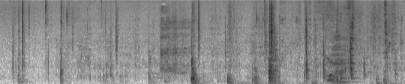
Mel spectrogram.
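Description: Sharp knocks and footsteps on wooden boards and a wooden door as someone walks into a house, sparse at first and busier from about three seconds in. Indistinct voices come in near the end.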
